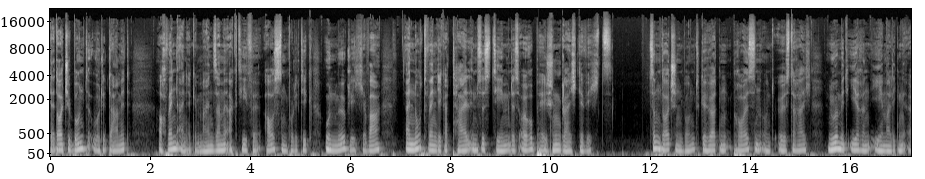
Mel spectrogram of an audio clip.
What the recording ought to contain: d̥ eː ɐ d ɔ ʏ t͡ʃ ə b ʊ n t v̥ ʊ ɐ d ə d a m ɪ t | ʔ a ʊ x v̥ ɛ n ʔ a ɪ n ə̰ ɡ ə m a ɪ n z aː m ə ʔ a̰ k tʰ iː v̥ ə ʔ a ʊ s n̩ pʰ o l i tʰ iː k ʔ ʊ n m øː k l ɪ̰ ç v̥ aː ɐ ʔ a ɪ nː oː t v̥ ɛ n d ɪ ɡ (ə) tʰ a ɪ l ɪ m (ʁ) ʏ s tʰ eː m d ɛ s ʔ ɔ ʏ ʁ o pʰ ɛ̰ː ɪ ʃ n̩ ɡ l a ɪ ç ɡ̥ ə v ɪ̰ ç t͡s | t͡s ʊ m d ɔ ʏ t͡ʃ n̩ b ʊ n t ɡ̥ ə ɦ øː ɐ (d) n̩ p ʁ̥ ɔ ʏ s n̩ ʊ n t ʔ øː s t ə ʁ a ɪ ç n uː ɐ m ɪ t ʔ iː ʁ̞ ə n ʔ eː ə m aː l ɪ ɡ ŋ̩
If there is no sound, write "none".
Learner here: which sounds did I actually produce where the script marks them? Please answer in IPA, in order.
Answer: ɐ, z, t

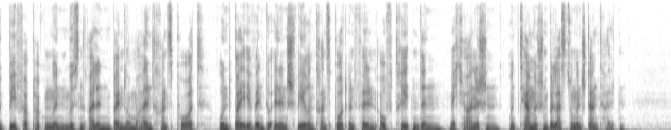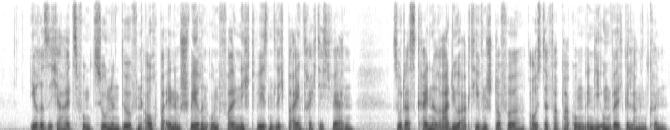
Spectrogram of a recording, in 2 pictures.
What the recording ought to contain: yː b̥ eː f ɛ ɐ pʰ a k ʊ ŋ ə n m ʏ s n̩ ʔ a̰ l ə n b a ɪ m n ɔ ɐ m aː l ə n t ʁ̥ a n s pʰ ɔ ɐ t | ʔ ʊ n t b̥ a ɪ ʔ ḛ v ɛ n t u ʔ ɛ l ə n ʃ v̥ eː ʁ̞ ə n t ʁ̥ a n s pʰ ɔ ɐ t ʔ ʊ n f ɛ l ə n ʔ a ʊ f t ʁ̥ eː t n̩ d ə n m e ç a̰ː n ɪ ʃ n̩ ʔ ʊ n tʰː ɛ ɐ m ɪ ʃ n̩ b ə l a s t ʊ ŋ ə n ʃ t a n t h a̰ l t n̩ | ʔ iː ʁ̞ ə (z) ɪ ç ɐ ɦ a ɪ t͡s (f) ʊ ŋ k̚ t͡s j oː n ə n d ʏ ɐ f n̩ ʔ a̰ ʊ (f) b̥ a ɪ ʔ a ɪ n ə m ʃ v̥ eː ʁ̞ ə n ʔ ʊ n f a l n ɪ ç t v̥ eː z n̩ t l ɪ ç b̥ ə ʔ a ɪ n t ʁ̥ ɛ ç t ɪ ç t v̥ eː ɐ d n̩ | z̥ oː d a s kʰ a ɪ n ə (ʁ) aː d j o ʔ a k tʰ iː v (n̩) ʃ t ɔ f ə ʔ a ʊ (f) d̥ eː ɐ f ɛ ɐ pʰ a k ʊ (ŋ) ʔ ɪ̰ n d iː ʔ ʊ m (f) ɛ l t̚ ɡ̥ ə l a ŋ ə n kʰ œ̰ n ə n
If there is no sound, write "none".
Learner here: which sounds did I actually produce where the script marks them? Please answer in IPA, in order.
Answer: z, f, x, ʁ, n̩, s, ŋ, v

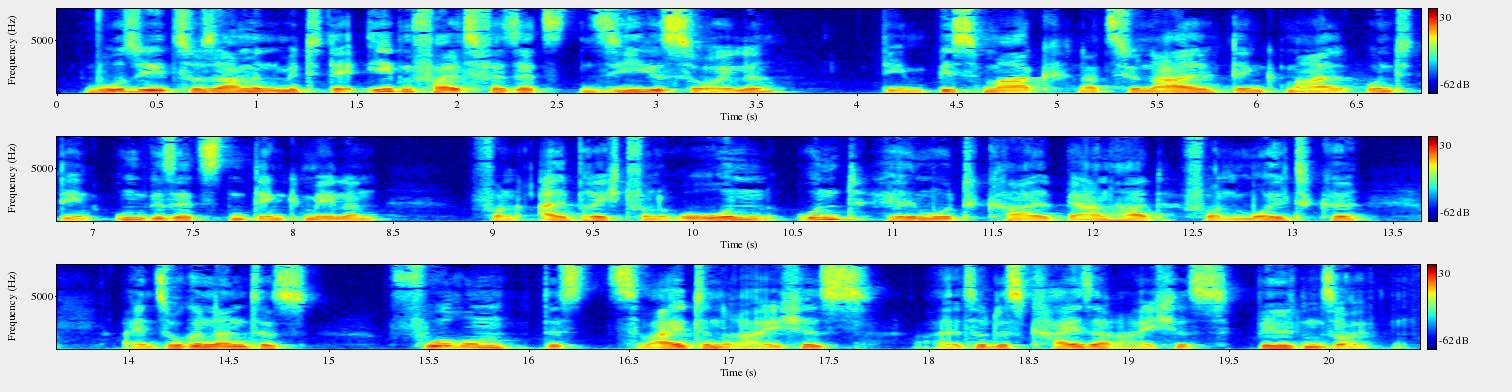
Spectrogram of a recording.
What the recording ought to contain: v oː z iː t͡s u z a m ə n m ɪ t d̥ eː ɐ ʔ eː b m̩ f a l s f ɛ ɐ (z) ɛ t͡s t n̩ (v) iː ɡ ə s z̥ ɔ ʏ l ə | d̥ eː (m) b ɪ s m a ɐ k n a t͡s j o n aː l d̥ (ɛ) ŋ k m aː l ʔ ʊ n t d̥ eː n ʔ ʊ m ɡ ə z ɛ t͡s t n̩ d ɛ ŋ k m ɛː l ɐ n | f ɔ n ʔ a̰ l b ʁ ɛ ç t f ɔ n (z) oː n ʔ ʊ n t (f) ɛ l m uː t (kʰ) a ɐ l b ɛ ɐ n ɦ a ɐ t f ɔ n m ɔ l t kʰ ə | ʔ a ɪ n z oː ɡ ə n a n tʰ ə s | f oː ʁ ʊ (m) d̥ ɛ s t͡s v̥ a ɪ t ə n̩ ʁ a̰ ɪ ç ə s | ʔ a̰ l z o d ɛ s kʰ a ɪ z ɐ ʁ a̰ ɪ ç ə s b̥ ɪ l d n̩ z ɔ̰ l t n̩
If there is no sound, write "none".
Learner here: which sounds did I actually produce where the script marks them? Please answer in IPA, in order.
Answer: z, z, m, ɛ, ʁ, h, kʰ, m

